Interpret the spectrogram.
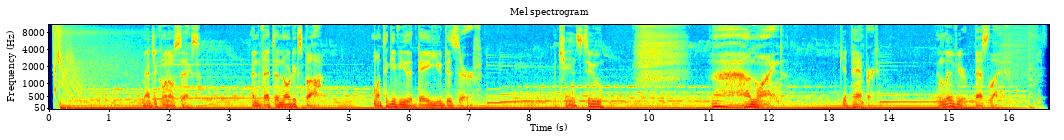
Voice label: Smooth, en-AU

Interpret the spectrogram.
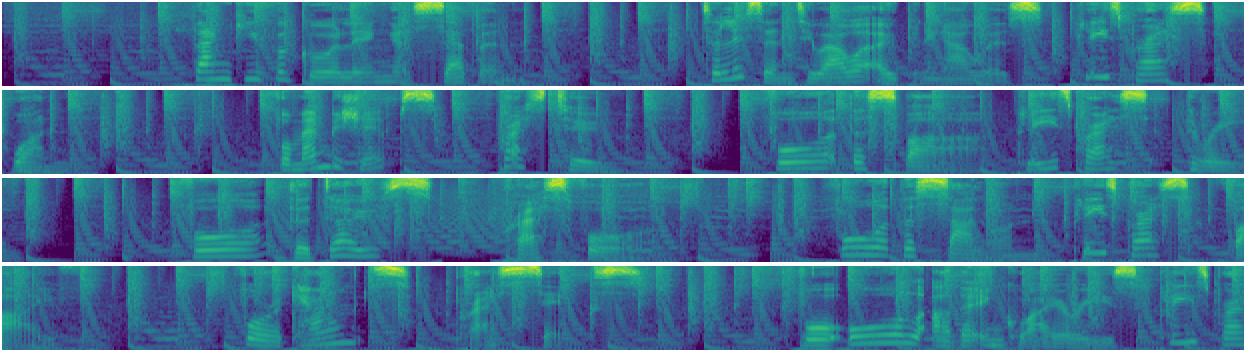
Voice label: Phone

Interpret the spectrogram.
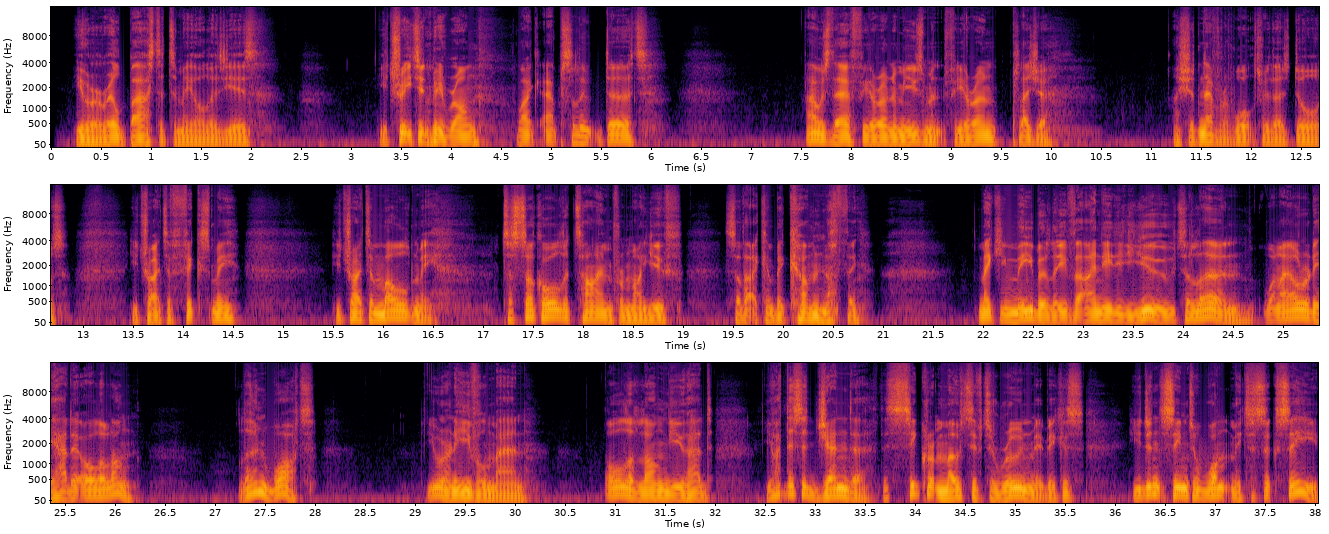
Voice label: Northern natural

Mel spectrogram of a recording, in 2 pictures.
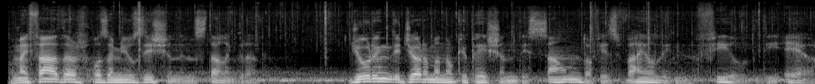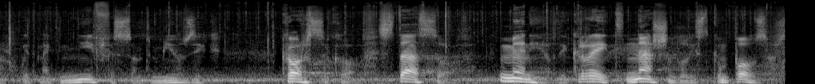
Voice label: RUSSIAN

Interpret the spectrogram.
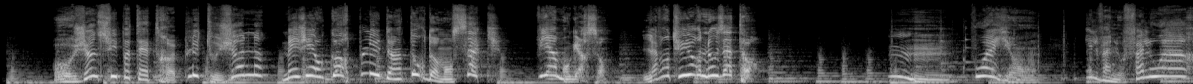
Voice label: character cartoon (FR)

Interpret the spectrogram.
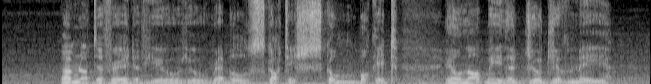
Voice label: Northern, northern english natural

